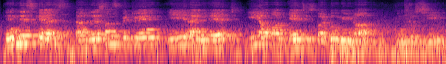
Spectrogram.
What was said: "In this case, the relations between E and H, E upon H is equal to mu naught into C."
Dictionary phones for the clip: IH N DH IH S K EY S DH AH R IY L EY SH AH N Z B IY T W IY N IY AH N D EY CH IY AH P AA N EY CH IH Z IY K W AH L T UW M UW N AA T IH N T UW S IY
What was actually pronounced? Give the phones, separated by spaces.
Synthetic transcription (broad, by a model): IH N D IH S K EY S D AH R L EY S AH N S B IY T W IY N IY AH N D EY CH IY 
